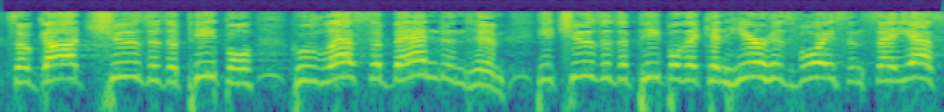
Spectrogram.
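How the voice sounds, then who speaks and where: A man with a high-pitched voice preaches in an emphatic, rhetorical way, moving between scripture and explanation. His words carry a long hall reverb, and the recording is somewhat dull and muffled. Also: unhurried. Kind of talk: sermon with scripture readings.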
